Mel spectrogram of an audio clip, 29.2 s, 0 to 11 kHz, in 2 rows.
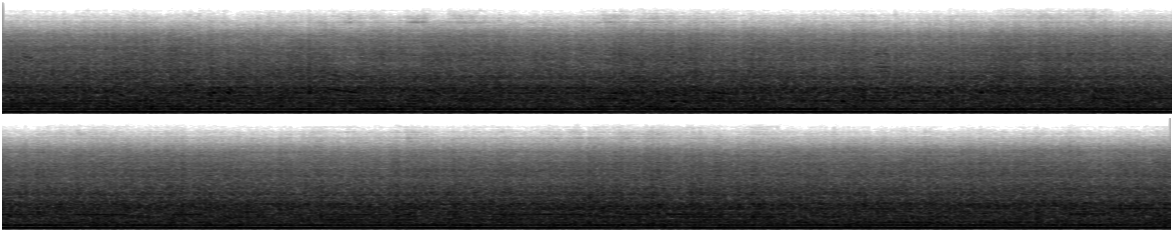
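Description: Cessna 172's engine and propeller droning steadily in cruise flight, heard from inside the cockpit.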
